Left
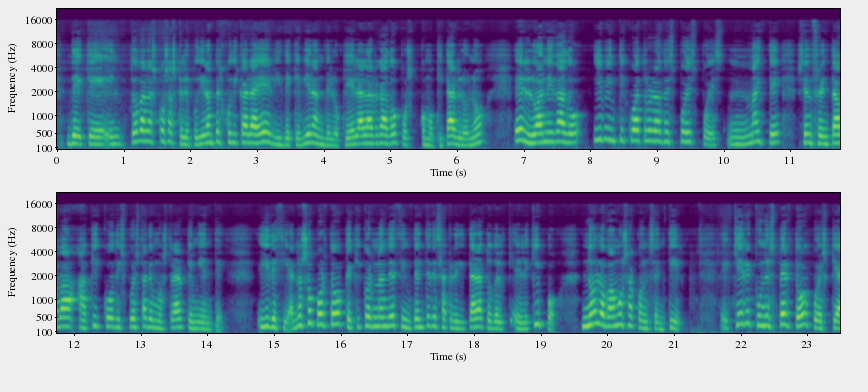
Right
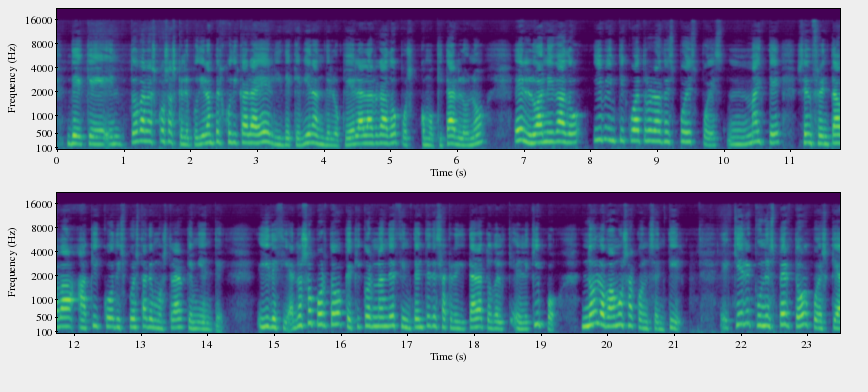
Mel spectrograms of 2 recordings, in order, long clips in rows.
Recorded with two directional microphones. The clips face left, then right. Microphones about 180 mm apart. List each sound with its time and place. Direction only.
0.2 s speech: 25° left (ahead or behind)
